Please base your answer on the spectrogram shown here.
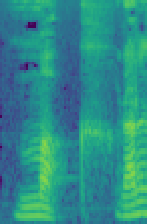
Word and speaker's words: Mc: 여기서 더 중요한 사실은 접두사를 MC라고 쓰든 MAC라고 쓰든 발음은 똑같이 Muck라는 사실입니다.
